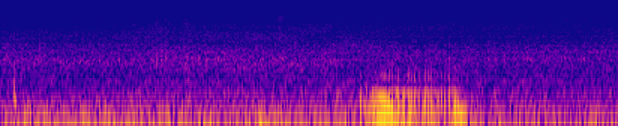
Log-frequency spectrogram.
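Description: A car engine idling steadily, a low even hum, with a brief voice about two and a half seconds in.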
